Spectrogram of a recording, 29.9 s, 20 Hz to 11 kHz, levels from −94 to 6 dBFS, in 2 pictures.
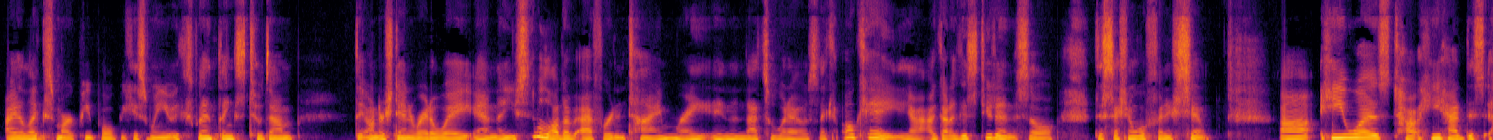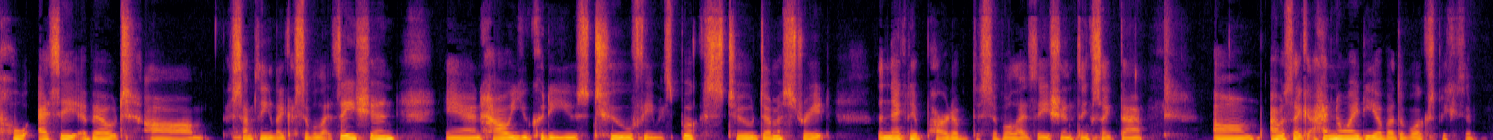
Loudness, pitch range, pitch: -17 LUFS, 150-185 Hz, 165 Hz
